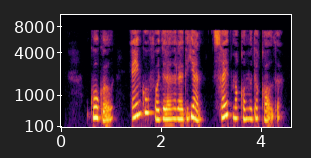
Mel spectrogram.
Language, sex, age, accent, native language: Uzbek, female, 18-24, Toshkent shahri, Uzbek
